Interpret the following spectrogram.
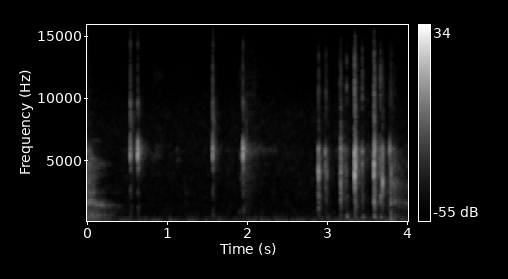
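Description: A few separate clicks, then a quick run of computer keyboard keystrokes near the end as a number is typed into a field.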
